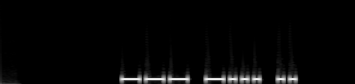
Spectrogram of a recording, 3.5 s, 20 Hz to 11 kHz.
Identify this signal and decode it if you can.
Morse code, heard as a keyed tone, about 20 wpm, 700 Hz. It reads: OBI
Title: USA Call Sign Postfixes - 3 Letters 20wpm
